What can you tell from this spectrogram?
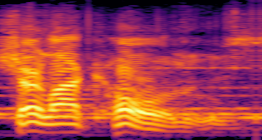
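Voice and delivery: usual speaking voice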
